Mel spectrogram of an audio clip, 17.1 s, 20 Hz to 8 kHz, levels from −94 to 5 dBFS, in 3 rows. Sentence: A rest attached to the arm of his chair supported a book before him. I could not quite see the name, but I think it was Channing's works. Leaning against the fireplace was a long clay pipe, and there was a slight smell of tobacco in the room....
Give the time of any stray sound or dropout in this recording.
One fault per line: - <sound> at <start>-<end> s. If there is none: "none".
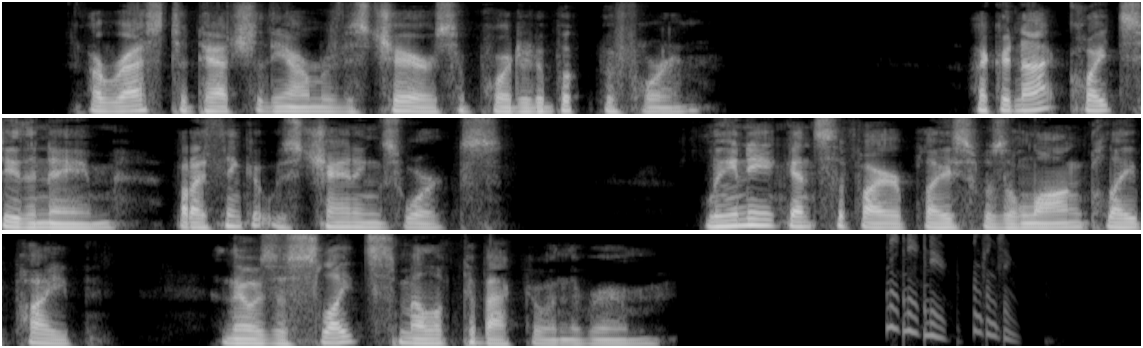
- chirp at 15.8-16.5 s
